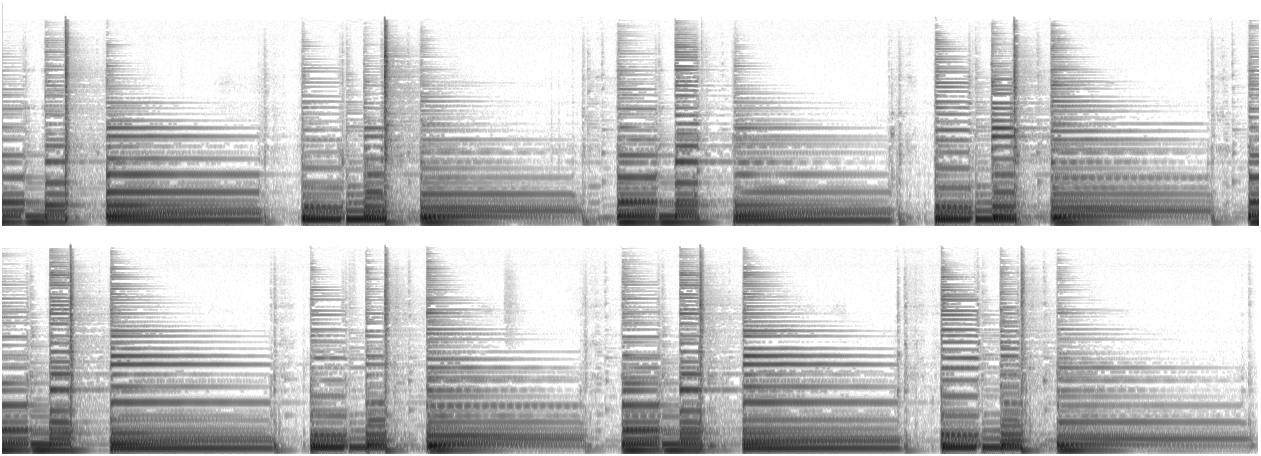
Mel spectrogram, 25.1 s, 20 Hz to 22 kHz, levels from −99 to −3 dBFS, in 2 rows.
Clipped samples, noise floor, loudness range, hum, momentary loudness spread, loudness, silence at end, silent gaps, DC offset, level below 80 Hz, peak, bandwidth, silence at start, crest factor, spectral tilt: under 0.1%; -46 dBFS; 3 LU; none; 19 LU; -24 LUFS; 0.15 s; none; under 0.1%; -54 dBFS; -4 dBFS; 16 kHz; 0 s; 20 dB; -7 dB/octave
